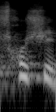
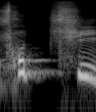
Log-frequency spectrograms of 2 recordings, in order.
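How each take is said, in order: First: The consonant before the final vowel sounds like s. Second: The consonant before the final vowel sounds like ch. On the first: This is how the Jeolla dialect says it. "솥이 이렇게 발음하는" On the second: This is how the dialect does not say it. "솥이 이렇게 발음하지 않고"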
